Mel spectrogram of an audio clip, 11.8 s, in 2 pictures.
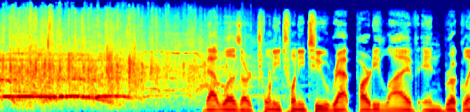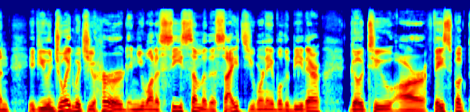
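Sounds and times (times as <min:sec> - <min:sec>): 
round of applause: 0:00.0 - 0:03.9
speech: 0:02.6 - 0:11.7.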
